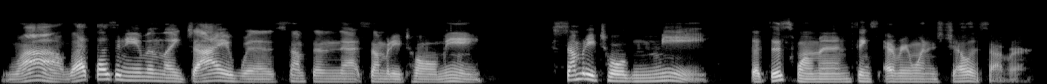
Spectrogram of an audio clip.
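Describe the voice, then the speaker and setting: A woman's voice: extremely low pitch, very animated, unhurried, no room sound, lo-fi sound. A woman doing sarcastic reaction commentary on a YouTube video, with mocking asides.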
